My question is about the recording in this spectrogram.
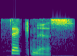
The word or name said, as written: thickness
